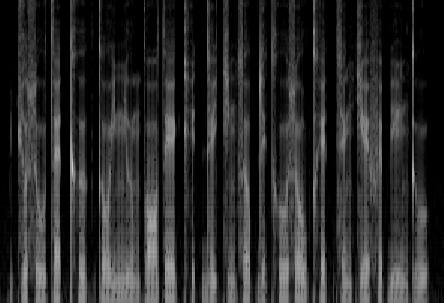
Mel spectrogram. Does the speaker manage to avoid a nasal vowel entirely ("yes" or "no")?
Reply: yes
